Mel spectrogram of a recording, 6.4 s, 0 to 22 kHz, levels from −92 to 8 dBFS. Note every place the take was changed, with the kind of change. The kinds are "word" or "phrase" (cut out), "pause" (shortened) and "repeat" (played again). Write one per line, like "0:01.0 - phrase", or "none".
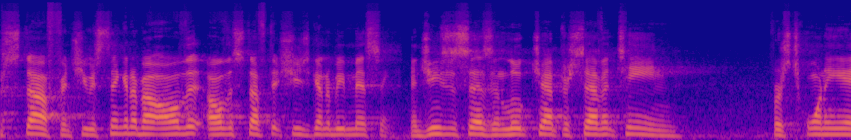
0:03.0 - pause

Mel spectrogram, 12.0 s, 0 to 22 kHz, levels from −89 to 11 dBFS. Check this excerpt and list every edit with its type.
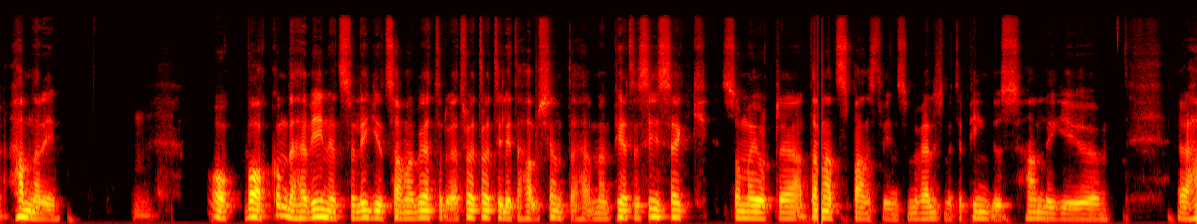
0:02.5 - word
0:04.8 - repeat
0:07.2 - pause
0:09.4 - word

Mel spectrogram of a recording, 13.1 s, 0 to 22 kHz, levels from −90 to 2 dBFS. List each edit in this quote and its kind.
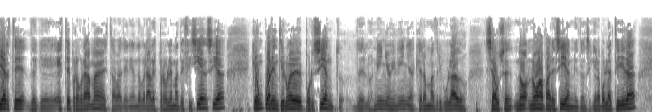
none

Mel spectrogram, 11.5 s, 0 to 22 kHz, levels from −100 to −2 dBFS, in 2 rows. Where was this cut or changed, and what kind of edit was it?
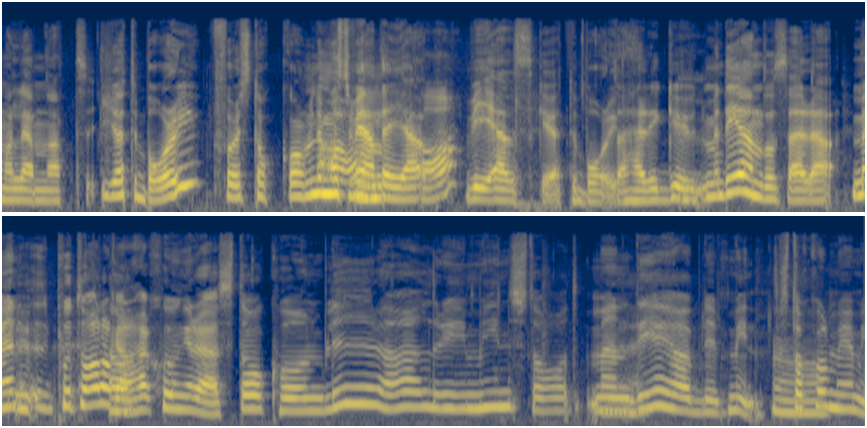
0:02.5 - word
0:04.1 - word
0:05.6 - pause
0:06.5 - phrase

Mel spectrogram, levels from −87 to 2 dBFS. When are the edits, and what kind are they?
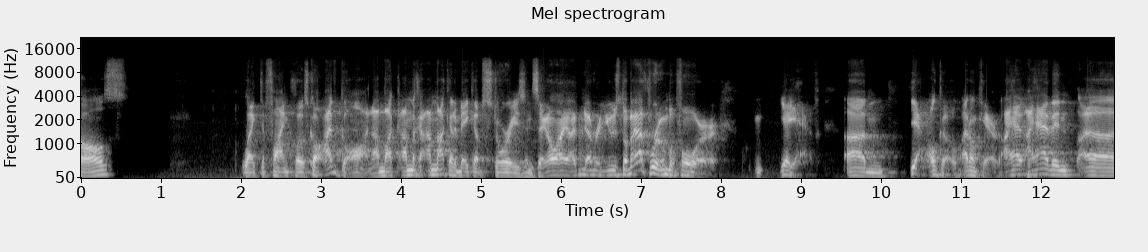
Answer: none

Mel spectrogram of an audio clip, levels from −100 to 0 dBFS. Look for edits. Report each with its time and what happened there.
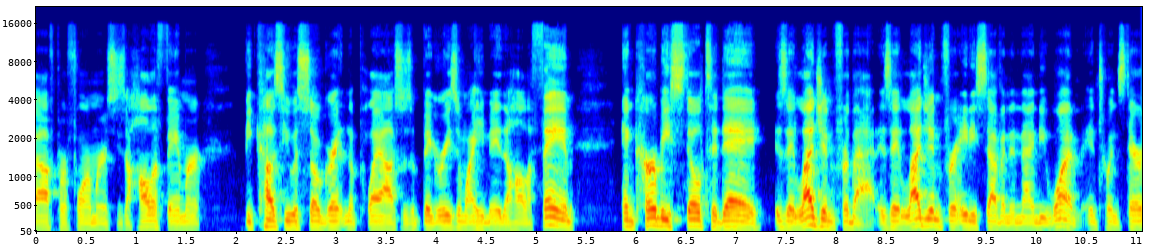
none

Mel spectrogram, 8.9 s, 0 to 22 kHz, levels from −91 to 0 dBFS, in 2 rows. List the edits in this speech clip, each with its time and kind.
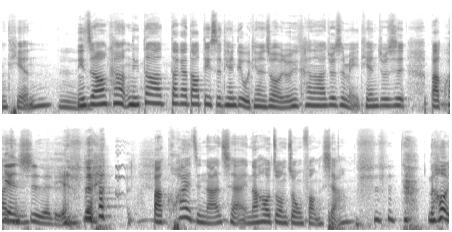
none

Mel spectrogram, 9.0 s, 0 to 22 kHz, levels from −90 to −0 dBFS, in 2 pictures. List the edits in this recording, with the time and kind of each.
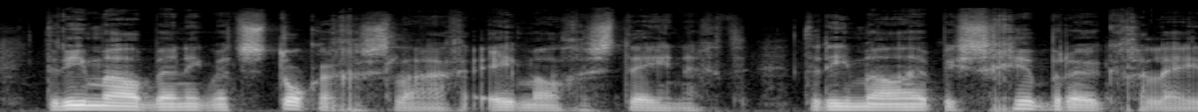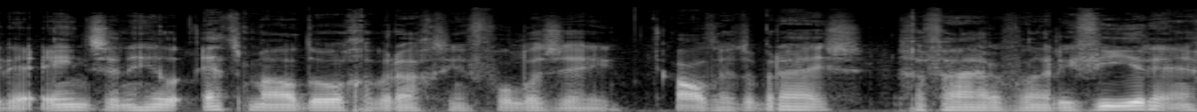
0:06.8 - pause
0:07.8 - pause

